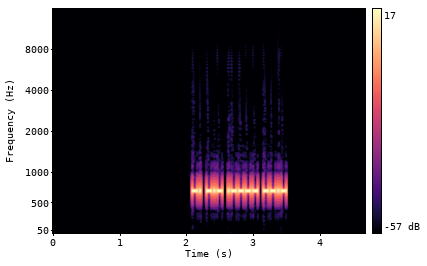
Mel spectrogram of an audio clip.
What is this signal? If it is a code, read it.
Morse code, heard as a keyed tone, about 46 wpm, 700 Hz. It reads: NK1Q
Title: USA Call Signs - 4 Characters - Repeated 3x - 45wpm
